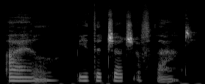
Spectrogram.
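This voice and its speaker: A woman voicing a reserved, steady young man who speaks low, softly and tenderly. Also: gravelly, breathy edge, no room sound, exaggerated voice. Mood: quiet tender. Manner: low, hushed and measured.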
